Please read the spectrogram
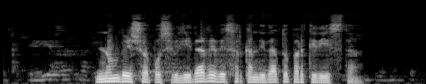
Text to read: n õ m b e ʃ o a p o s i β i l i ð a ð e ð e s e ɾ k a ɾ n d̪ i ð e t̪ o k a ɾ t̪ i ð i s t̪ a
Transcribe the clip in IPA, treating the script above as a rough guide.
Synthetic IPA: n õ m b e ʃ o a p o s i β i l i ð a ð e ð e s e ɾ k a n d̪ i ð a t̪ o p a ɾ t̪ i ð i s t̪ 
